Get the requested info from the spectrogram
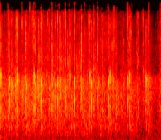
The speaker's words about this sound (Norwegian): Ja, du kan gi en liten applaus på det.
